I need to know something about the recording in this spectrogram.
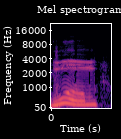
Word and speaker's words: womb: off you use a word like womb with a stupid silent B that triggered bode during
